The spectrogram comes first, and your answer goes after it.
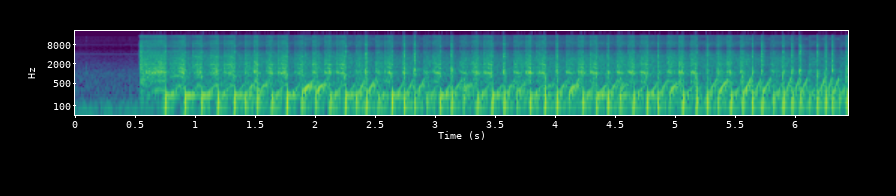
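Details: Audi A2 1.6 FSI (BAD engine), first start after repair following timing belt failure from a broken plastic idler pulley: catches within half a second, steady even idle with no knocks; normal start and idle.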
